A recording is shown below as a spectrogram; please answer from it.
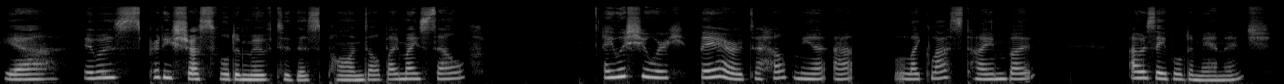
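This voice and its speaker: A woman's voice: high-pitched, takes it slowly, a little mellow, no room sound, clean studio sound. A woman voicing a friendly, bubbly, naive female water slime who rambles chattily to the listener in an audio roleplay. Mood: wistful, warm.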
